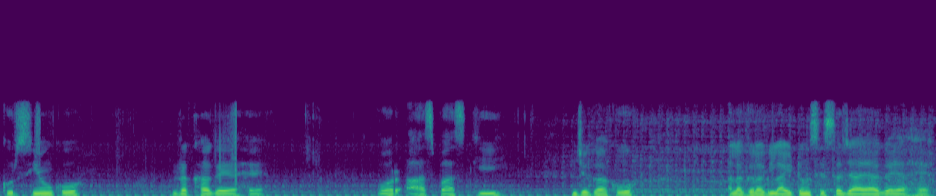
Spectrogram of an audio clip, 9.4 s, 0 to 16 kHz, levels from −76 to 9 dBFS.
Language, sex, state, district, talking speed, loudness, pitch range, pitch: Hindi, male, Himachal Pradesh, Shimla, 100 wpm, -15 LUFS, 110-135 Hz, 125 Hz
